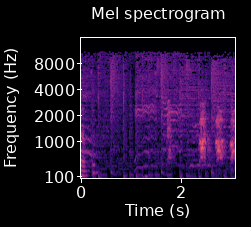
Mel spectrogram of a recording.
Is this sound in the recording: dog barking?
yes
